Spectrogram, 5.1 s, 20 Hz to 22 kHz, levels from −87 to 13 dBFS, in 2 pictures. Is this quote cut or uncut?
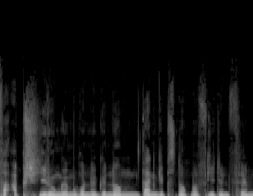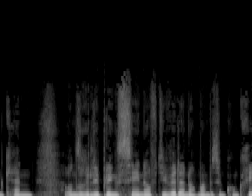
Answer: cut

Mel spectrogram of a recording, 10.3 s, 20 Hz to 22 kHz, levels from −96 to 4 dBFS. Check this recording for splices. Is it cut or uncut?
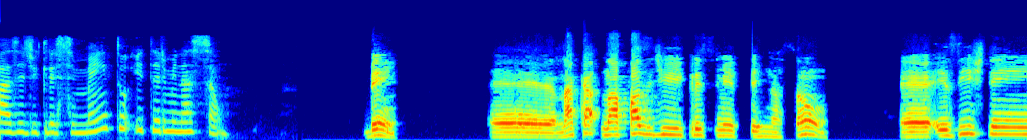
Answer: uncut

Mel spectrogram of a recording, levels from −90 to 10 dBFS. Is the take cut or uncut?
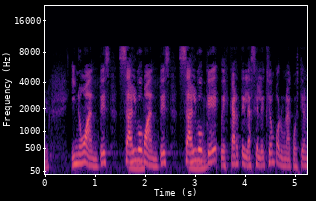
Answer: cut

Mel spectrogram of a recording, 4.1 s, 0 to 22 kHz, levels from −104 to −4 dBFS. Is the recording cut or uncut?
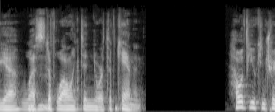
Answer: uncut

